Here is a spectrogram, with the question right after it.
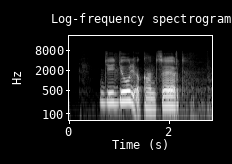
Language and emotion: Russian, sad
